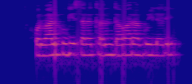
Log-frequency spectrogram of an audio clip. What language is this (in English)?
Pashto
